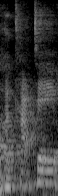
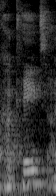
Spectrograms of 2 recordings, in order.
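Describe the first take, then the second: First: "Hekate" said huh-KAH-tay; three-syllable "Hekate", huh-KAH-tay; unsure pronunciation. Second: "Hekate" said huh-KAYT; "Hekate" ending as in the name Kate, huh-KAYT; alternative pronunciation. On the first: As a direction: say "Hekate" with an AH middle and a final TAY. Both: Shown as a demonstration. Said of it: "I don't know how to, how to say it".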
